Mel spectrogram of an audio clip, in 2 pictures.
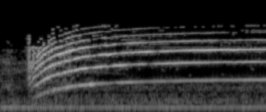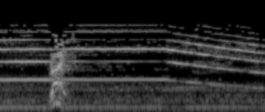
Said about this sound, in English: Switch the alarm back on.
